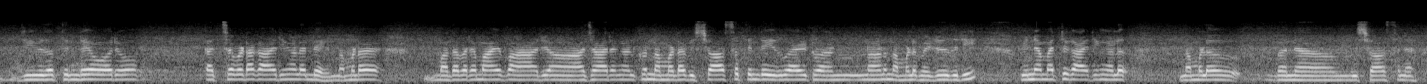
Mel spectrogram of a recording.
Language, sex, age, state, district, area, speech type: Malayalam, female, 60+, Kerala, Kollam, rural, spontaneous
